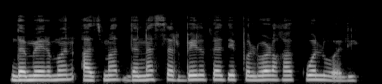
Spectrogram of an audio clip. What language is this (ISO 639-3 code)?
pus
